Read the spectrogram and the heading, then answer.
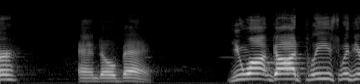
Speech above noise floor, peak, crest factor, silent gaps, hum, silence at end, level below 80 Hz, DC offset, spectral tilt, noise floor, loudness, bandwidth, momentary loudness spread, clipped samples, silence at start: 42 dB; -6 dBFS; 18 dB; none; none; 0 s; -66 dBFS; under 0.1%; -4 dB/octave; -63 dBFS; -21 LUFS; 13.5 kHz; 16 LU; under 0.1%; 0 s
